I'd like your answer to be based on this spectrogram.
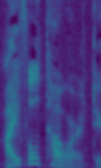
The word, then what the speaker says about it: Eiffel Tower: まあ、もちろんパリにあるエッフェル塔なんですけれども、これ英語で発音するときはアイフォルタワーというふうにね発音するんですね。でこの記事が割とびっくりな記事で The title of this article is Eiffel Tower full of rust and in need of repair.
